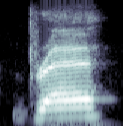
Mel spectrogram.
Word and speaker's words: breads: We need that D to sound just a little bit more. Breads. Breads. Breads. Breads. Breads. There you go. Good. So, she liked the darker breads the best. She liked the darker breads the best. Breads. Get that z sound in there.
